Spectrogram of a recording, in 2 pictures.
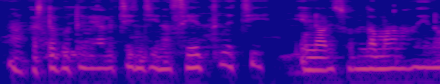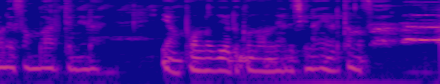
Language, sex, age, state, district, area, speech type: Tamil, female, 60+, Tamil Nadu, Kallakurichi, urban, spontaneous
